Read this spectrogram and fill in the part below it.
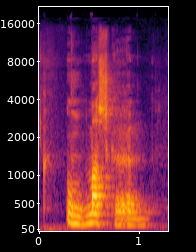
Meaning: to unmask, to expose, to reveal
- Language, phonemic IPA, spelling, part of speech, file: Dutch, /ɔntˈmɑs.kə.rə(n)/, ontmaskeren, verb, Nl-ontmaskeren.ogg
